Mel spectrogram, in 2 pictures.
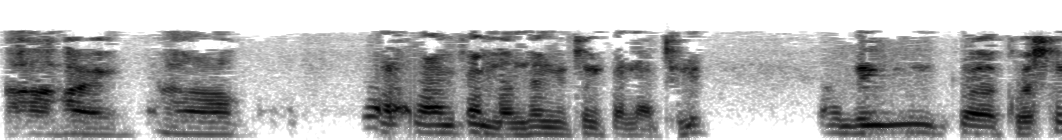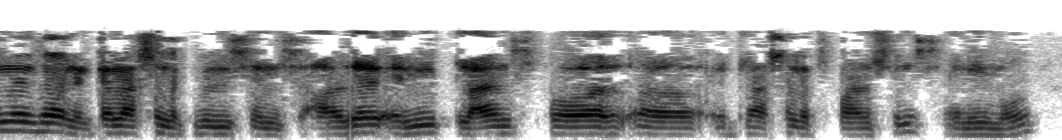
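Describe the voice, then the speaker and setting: A man speaking as a fund analyst, asking a question on a conference call in a husky voice. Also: medium pitch, lively intonation, a little fast, dry recording. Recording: dull, dry conference call audio.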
